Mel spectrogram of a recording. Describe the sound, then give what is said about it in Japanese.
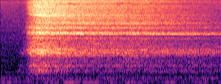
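A single long, deep exhale during a guided breathing relaxation exercise, a soft, breathy rush of air that begins suddenly and slowly tapers off. “モヤモヤがある方は息と一緒にもう全部そのイライラモヤモヤ吐き出しちゃいましょうデトックスです吐き切りますはい吸って最後はい吐きます”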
